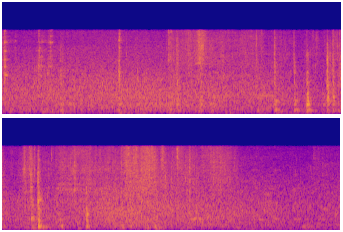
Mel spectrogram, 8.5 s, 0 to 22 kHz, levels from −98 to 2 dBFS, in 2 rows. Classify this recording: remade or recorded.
recorded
